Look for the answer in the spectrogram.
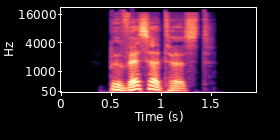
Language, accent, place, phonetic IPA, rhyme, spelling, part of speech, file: German, Germany, Berlin, [bəˈvɛsɐtəst], -ɛsɐtəst, bewässertest, verb, De-bewässertest.ogg
- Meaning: inflection of bewässern: 1. second-person singular preterite 2. second-person singular subjunctive II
